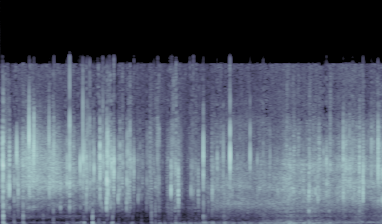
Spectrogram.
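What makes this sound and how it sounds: Long nails scratch and press across a dark glossy plastic padded bubble mailer laid over a microphone. The result is a dense, irregular crinkling and crackling with bright, high-pitched rustle, punctuated by sharp ticks and soft low thumps.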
